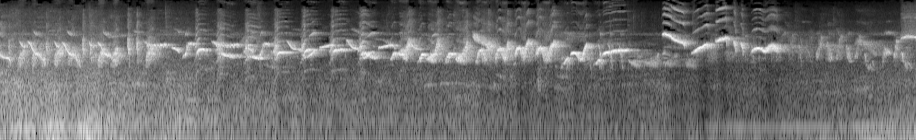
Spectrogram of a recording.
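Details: Caged Hwamei with golden legs and bill and a patterned face, kept as a songbird in Vietnam, singing a long, varied run of loud rich whistles with quick slurred up-and-down phrases, some sharp high notes near the end.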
